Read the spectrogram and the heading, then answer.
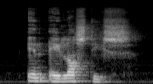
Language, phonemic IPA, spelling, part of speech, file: Dutch, /ɪneːˈlɑstis/, inelastisch, adjective, Nl-inelastisch.ogg
- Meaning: inelastic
